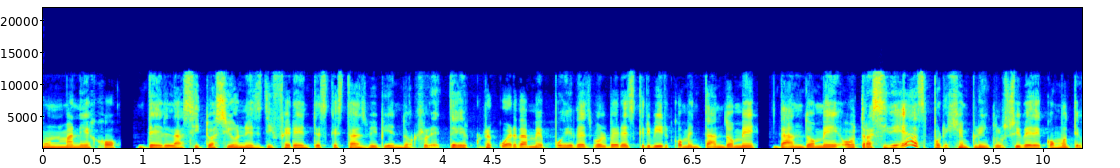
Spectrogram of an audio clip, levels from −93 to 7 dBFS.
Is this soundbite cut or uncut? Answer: uncut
